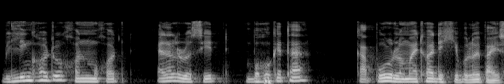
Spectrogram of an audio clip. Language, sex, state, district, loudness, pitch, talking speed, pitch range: Assamese, male, Assam, Sonitpur, -18 LUFS, 135 Hz, 130 wpm, 125-155 Hz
